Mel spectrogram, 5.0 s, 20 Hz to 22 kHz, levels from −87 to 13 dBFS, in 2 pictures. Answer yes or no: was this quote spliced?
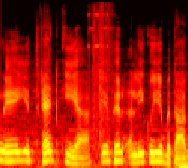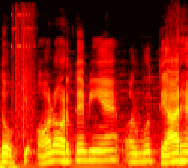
yes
